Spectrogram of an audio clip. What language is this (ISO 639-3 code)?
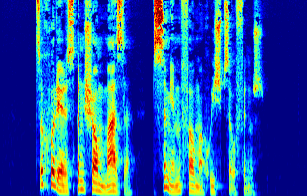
kbd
